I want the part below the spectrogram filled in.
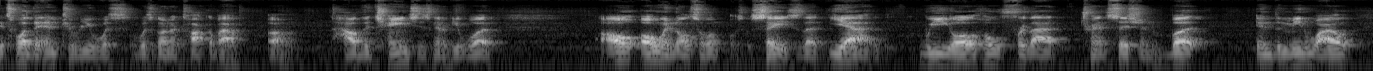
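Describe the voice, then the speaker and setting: A man with a fairly low voice and a dark, mellow tone speaks at a fairly slow pace. His intonation is fairly even, and there is audible room echo. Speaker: vlogger. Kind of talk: casual monologue. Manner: halting, with repeated words.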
